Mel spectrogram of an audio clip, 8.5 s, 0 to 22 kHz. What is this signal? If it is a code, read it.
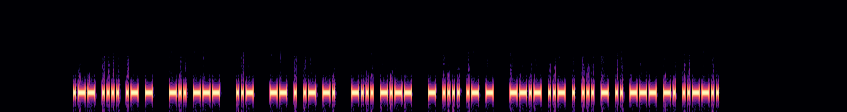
Morse code, heard as a keyed tone, about 52 wpm, 700 Hz. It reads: WHAT DO U MEAN BY THAT QUESTION?
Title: Sentences from Top 400 Words and Abbreviations 50wpm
